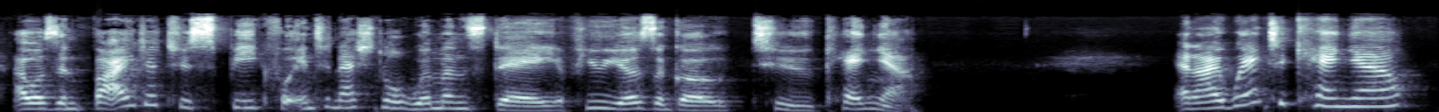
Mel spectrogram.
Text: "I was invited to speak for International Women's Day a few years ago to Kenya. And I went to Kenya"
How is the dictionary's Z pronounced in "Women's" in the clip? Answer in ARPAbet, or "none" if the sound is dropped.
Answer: Z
